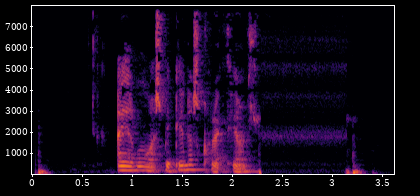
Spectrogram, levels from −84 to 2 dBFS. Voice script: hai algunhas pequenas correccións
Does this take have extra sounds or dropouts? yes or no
no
